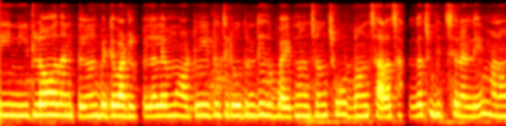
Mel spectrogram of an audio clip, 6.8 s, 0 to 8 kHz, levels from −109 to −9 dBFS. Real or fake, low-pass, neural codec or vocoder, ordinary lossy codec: real; 7.2 kHz; none; none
